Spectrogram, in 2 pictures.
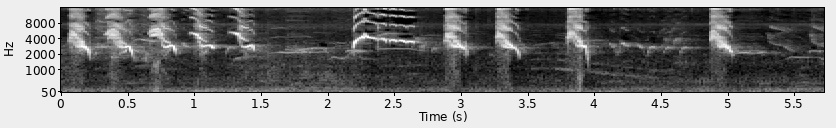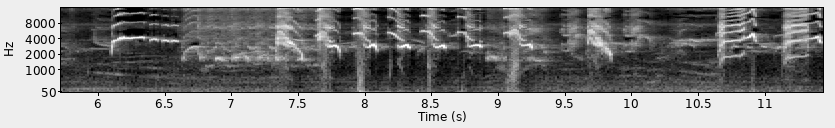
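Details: White-rumped shama singing aggressively after provocation: rapid loud chips and upswept whistles in varied bursts, with a brief harsh rasping stretch midway.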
